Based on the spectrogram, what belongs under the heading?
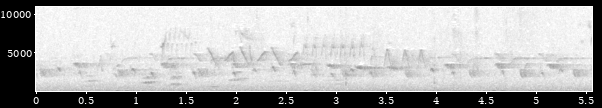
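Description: Near silence, with faint, quick bird chirping running through it.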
